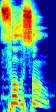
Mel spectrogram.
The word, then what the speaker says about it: forçons: nous forçons. nous forçons هنا لو فيرب فورسي، هنا السي مع او خصنا نطقوها كاس، اذا نزيدوها لا سي دي.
